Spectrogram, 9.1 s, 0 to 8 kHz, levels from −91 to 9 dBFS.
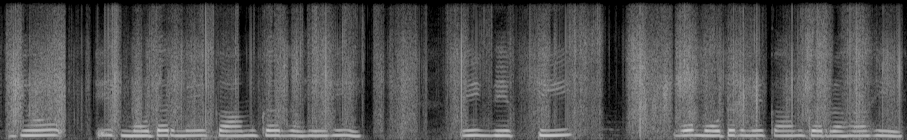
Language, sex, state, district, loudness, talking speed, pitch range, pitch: Hindi, female, Madhya Pradesh, Bhopal, -23 LUFS, 110 wpm, 270-285 Hz, 280 Hz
